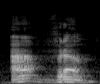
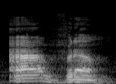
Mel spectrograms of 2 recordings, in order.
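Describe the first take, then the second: No difference in how they are said.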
